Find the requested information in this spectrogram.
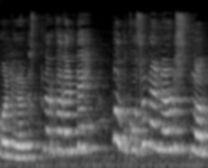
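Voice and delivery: put-on a naive boy explains he cries because the others cry; silly little disciple. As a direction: blurt out the foolish reason. Silly boy explains his crying.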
